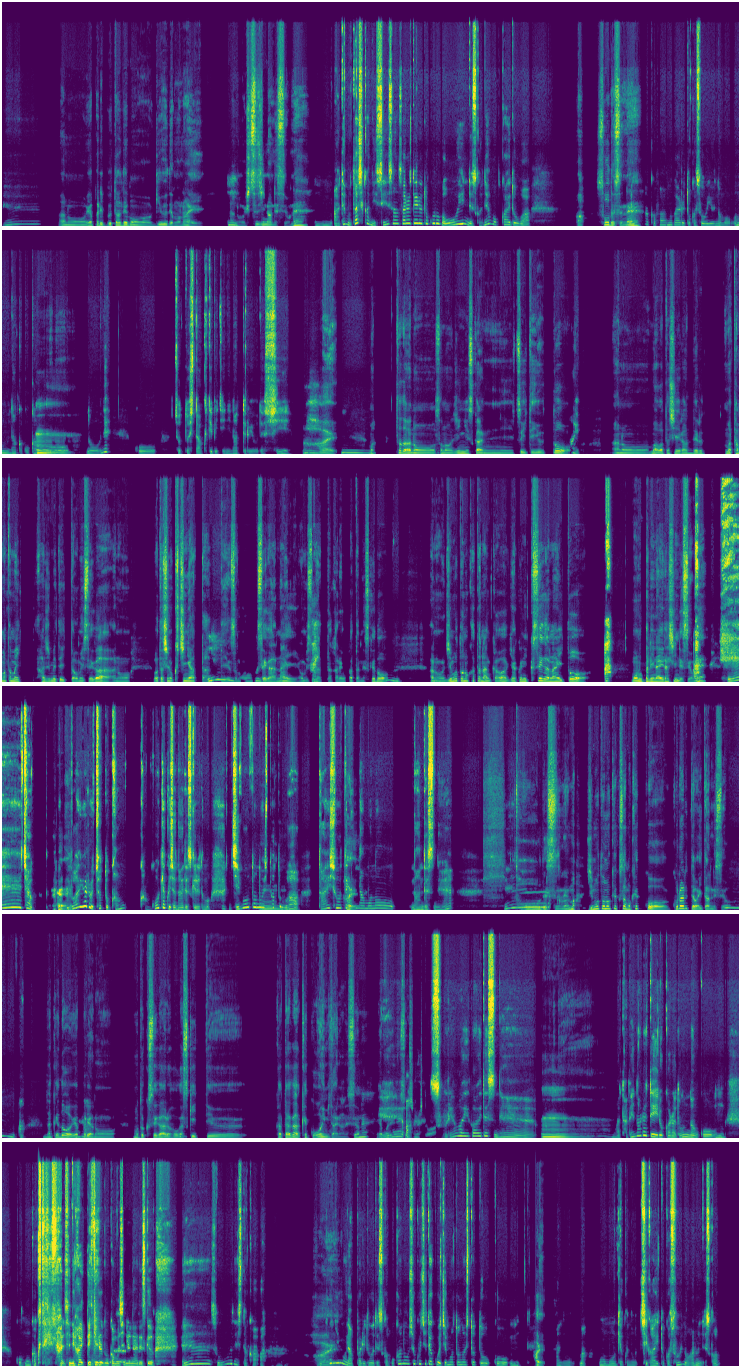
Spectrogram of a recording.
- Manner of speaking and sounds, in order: other noise; laughing while speaking: "ええ"; other background noise; tapping; laughing while speaking: "本格的な味に"
- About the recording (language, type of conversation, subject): Japanese, podcast, 毎年恒例の旅行やお出かけの習慣はありますか？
